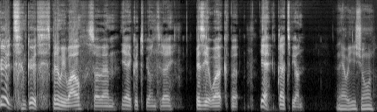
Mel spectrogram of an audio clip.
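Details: Adult male speaker; Normal voice.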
